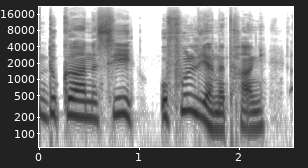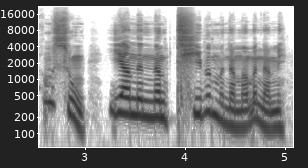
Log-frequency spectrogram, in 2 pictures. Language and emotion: Manipuri, disgusted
